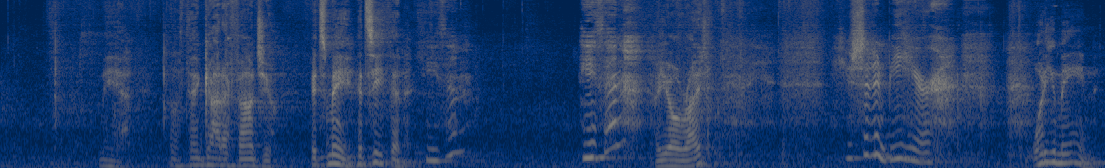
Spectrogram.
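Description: A young woman speaks softly and breathlessly close by.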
